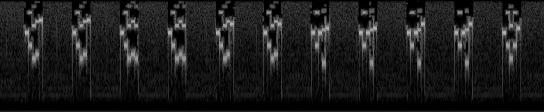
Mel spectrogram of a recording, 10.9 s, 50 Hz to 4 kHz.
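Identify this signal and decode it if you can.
Five-tone selective call (ZVEI), heard as quick runs of five tones, tones of about 70 ms. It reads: 85233 85233 85232 85232 85230 85230 85819 85819 85810 85810 85259
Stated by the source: ZVEI five-tone selective call received with an SDR.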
